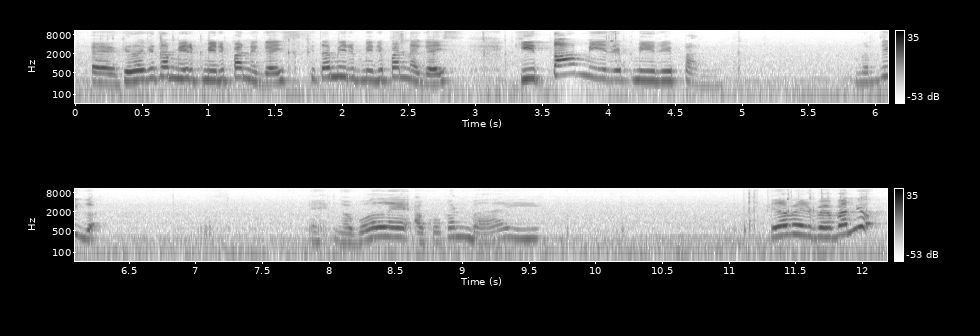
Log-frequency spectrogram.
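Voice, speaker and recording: A woman's voice: sits high, fairly bright tone, a little hiss or hum. A teenage girl hosting a casual livestream chat with fans, playful and teasing, talking at home at night. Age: teens. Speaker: idol livestream host.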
